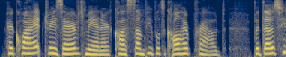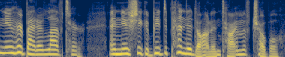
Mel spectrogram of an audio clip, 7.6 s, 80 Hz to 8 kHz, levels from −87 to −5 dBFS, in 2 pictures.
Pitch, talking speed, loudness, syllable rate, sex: 245 Hz, 235 wpm, -16 LUFS, 6.1 syllables/s, female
